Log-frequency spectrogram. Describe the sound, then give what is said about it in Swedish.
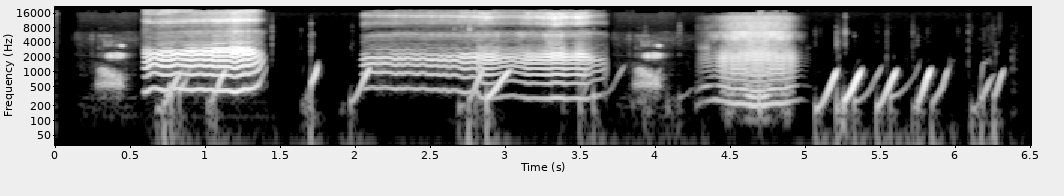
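Loud comic fart noises with buzzing, wobbling tones, broken by short bubbly plops and ending in a quick run of rising bloops, all alone without any talking. “Det skulle just se roligt ut i vattnet med en massa små bubblor överallt.”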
